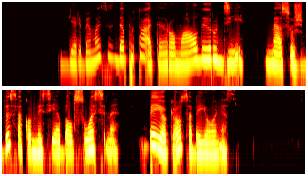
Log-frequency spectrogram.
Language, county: Lithuanian, Tauragė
